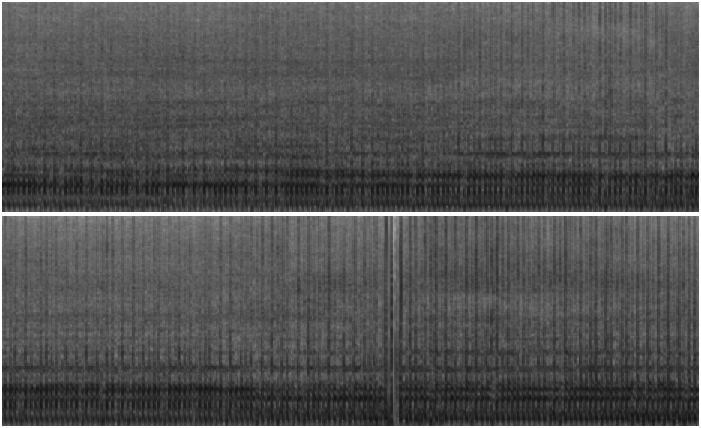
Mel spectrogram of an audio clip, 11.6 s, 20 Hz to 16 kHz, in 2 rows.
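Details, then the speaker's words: 2002 Honda CRF450R after repair, idling: steady even single-cylinder idle, loud raw exhaust bark, no knocks or misfires; running healthy. "Actually, I'm going to start it up for you guys real quick. This thing is super loud and it starts up pretty good. Usually like one or two kicks."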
